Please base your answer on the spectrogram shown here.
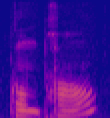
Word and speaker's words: comprend: Il connaît, il comprend, donc il comprend desaparece la S, de todas formas no se pronunciaba, et écrit avec T, tampoco se pronuncian las consonantes finales.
